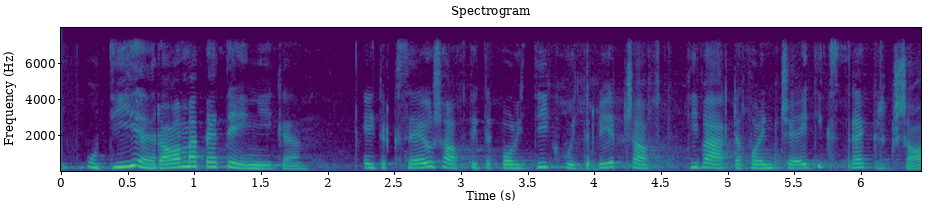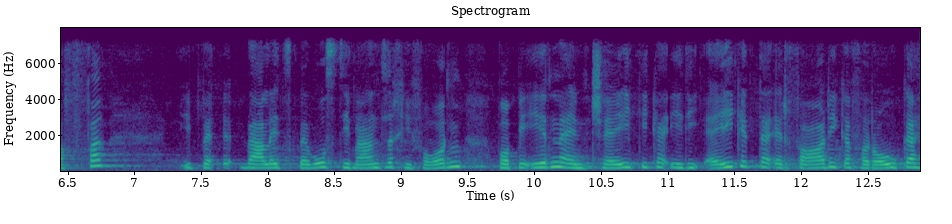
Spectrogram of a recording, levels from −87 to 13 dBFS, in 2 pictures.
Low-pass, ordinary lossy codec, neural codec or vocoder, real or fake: 7.2 kHz; none; codec, 16 kHz in and 24 kHz out, 2.2 kbps, FireRedTTS-2 codec; fake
